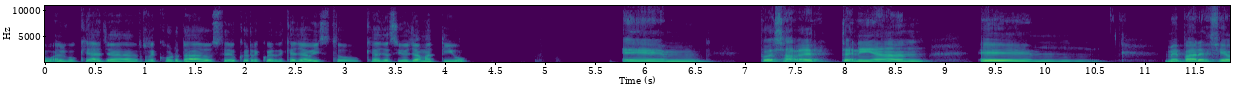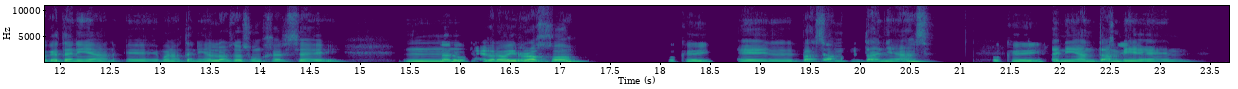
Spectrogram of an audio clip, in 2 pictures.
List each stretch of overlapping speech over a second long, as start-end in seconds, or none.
none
